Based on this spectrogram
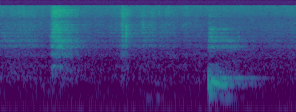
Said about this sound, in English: So you can see actually that, excuse me, I just blow my nose.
